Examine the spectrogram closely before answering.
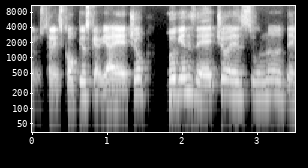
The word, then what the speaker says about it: Huygens: Eso en español mucha gente le dice Huygens. El otro día estaba hablando con un compañero mío holandés, que aparentemente así no se dice ese apellido, porque ese señor Huygens era de Holanda. Aparentemente se dice Huygens en Holanda, y que así no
